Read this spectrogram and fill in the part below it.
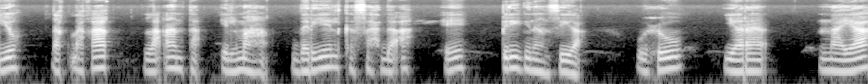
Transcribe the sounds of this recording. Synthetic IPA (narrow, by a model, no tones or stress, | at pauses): ijɔ | ɖɑqɖɑqɑːq̚ | lɐ̰ʔaːnt̪ʰɐ | ɪlmɐɦɐ | d̪ɐrjɛːlkʰɐsɑħd̪ɐ̰ʔɐh | ɛː | b̥ɪɾiɡnɐnsɪɣɐ̰ | wʊħuː | jɐɾɐ | nɐjaː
